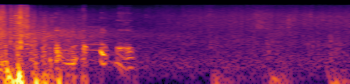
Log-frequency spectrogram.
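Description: Dry grass rustles as someone crawls through it.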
